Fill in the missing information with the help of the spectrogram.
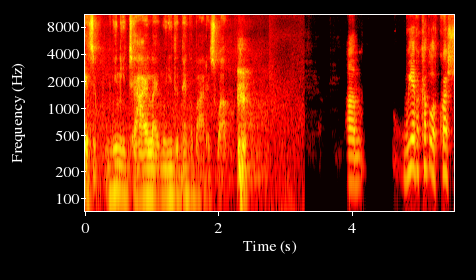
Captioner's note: clears throat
